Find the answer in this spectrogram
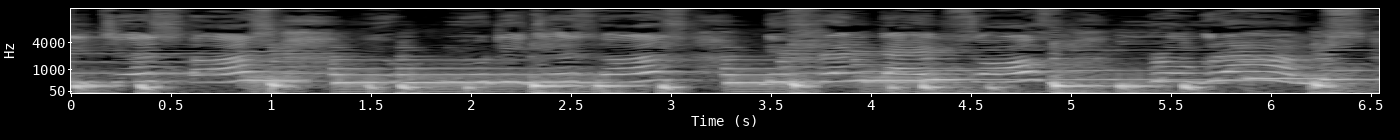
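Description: A young girl singing a song in phrases of held and gliding notes.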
